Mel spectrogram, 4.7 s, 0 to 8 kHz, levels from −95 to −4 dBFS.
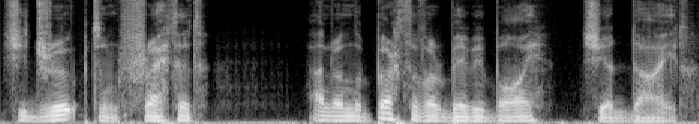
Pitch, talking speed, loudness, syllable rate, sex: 90 Hz, 195 wpm, -17 LUFS, 5.1 syllables/s, male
